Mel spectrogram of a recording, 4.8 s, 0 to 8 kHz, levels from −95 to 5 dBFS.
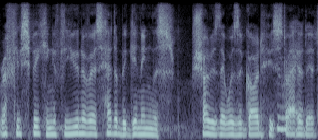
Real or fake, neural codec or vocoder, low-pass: fake; codec, 16 kHz, 2 kbps, FunCodec, trained on LibriTTS, 25 frames a second; 7.2 kHz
